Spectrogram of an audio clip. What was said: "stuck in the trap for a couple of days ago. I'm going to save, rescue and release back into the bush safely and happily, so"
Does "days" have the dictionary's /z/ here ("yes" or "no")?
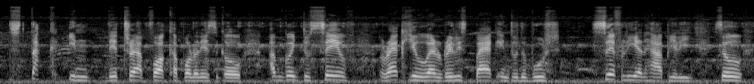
no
